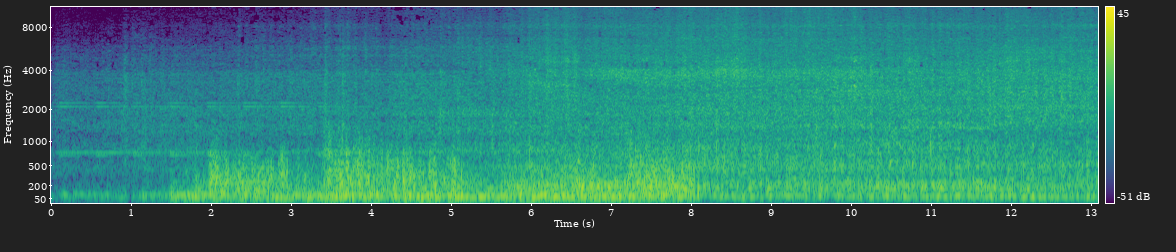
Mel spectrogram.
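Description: A train running along the rails. A steady hum for the first two seconds gives way to louder running noise, which peaks a few seconds in and then settles to a steady level.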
